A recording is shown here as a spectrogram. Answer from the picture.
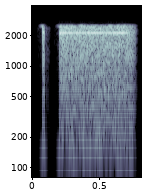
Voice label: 122 925MHz, scanner radio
